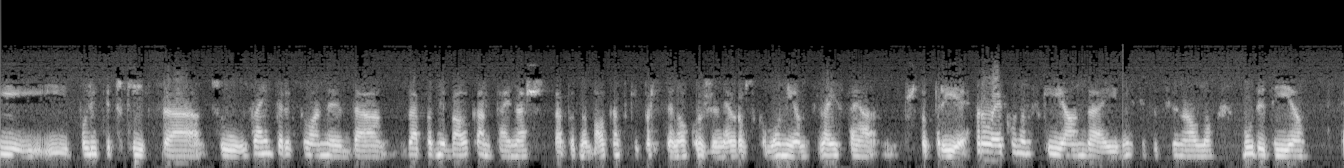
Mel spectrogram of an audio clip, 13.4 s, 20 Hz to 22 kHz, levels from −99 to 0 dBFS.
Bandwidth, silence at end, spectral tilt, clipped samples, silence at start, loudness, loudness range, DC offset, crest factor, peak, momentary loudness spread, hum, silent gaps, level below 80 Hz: 7 kHz; 0 s; -6.5 dB/octave; under 0.1%; 0 s; -16 LUFS; 2 LU; under 0.1%; 12 dB; -4 dBFS; 7 LU; none; none; -60 dBFS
